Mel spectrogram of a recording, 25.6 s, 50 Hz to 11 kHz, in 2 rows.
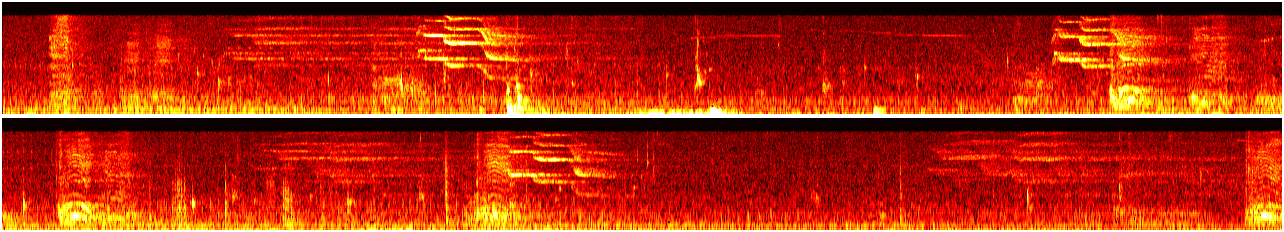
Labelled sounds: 2.2	3.1	killer whale, southern Alaska resident, 1.1 to 8.0 kHz
4.1	5.1	killer whale, southern Alaska resident, 0.92 to 8.0 kHz
10.5	11.6	killer whale, southern Alaska resident, 1.3 to 8.0 kHz
15.4	16.3	killer whale, southern Alaska resident, 2.7 to 8.0 kHz
17.8	19.0	killer whale, southern Alaska resident, 1.0 to 8.0 kHz
22.2	23.4	killer whale, southern Alaska resident, 1.4 to 8.0 kHz

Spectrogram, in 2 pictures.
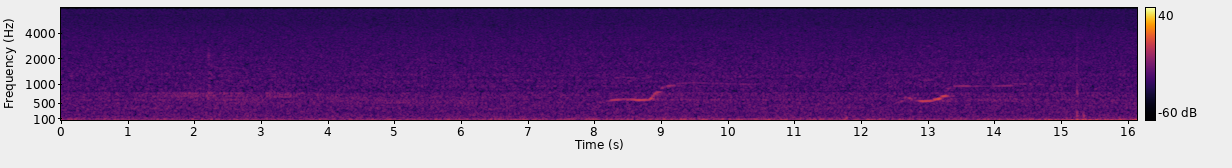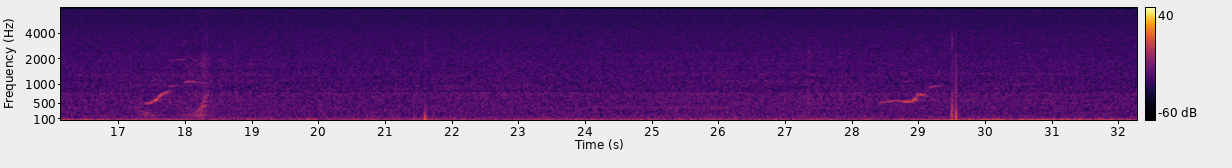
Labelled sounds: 8.9	9.3	humpback whale, 0.80 to 1.0 kHz
13.4	13.7	humpback whale, 0.90 to 0.99 kHz
17.8	18.1	humpback whale, 1.9 to 2.0 kHz
29.1	29.4	humpback whale, 0.80 to 1.0 kHz

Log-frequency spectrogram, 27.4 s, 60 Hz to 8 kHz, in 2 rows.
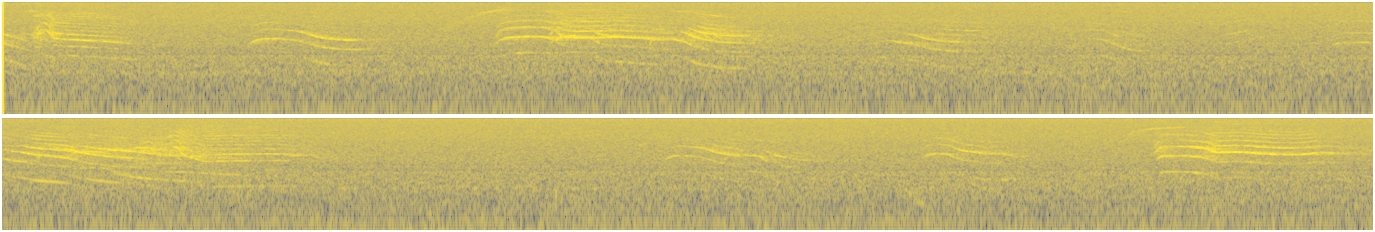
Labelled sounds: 0.0	1.3	killer whale, Bigg's (transient), 1.0 to 5.1 kHz
2.5	3.6	killer whale, Bigg's (transient), 0.93 to 3.3 kHz
4.8	7.5	killer whale, Bigg's (transient), 0.96 to 5.9 kHz
8.8	9.8	killer whale, Bigg's (transient), 0.96 to 2.4 kHz
10.9	12.5	killer whale, Bigg's (transient), 0.90 to 2.3 kHz
13.4	16.8	killer whale, Bigg's (transient), 1.1 to 5.0 kHz
20.4	21.8	killer whale, Bigg's (transient), 1.2 to 2.4 kHz
22.9	24.0	killer whale, Bigg's (transient), 1.2 to 2.6 kHz
25.1	26.9	killer whale, Bigg's (transient), 1.1 to 5.4 kHz

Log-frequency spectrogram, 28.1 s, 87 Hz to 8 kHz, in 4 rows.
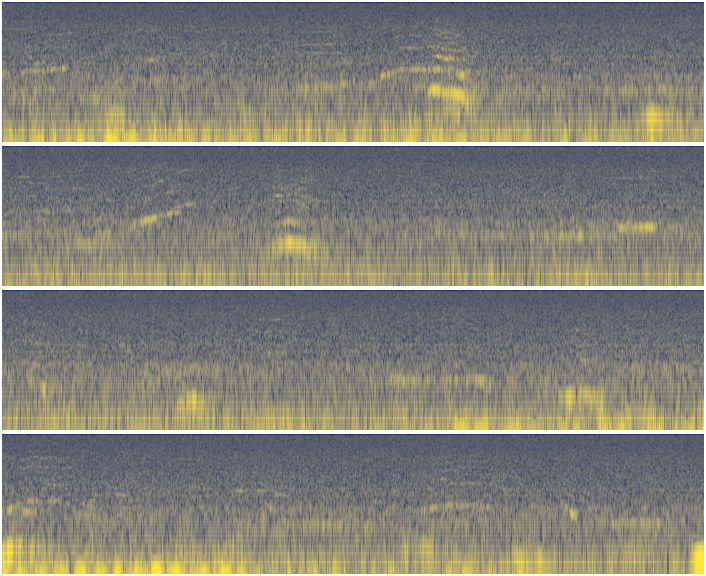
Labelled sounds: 0.2	0.7	humpback whale, 0.80 to 0.99 kHz
3.8	4.6	humpback whale, 0.80 to 1.4 kHz
8.5	8.8	humpback whale, 0.80 to 0.99 kHz
16.6	16.9	humpback whale, 3.0 to 3.2 kHz
21.2	21.8	humpback whale, 0.80 to 1.7 kHz
25.5	25.8	humpback whale, 0.80 to 0.86 kHz

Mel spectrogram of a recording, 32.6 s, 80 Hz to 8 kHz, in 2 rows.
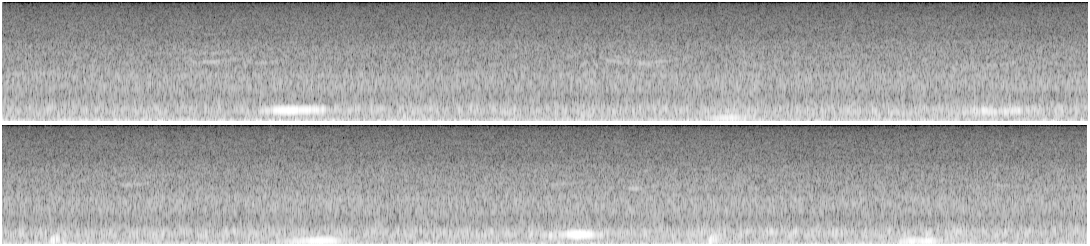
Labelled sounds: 2.9	3.2	killer whale, Bigg's (transient), 2.1 to 2.2 kHz
3.8	4.7	humpback whale, 0.30 to 0.42 kHz
18.0	18.4	killer whale, Bigg's (transient), 1.7 to 1.8 kHz
20.8	21.3	humpback whale, 0.19 to 0.21 kHz
24.6	25.2	humpback whale, 0.28 to 0.38 kHz

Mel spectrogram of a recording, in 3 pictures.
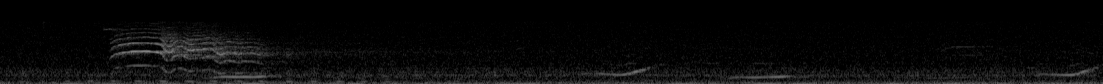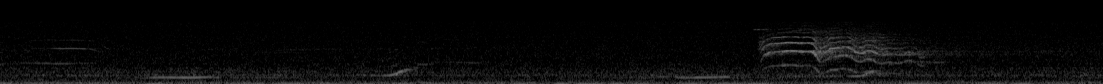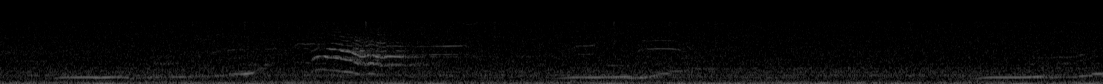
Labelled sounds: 1.1	2.8	killer whale, Bigg's (transient), 0.80 to 5.4 kHz
9.4	9.8	killer whale, Bigg's (transient), 1.9 to 2.3 kHz
11.2	12.1	killer whale, Bigg's (transient), 0.93 to 3.2 kHz
15.2	15.9	killer whale, Bigg's (transient), 0.90 to 1.1 kHz
18.6	20.2	killer whale, Bigg's (transient), 0.80 to 4.7 kHz
25.0	26.8	killer whale, Bigg's (transient), 0.83 to 2.7 kHz
27.8	28.9	killer whale, Bigg's (transient), 1.9 to 3.1 kHz
32.6	33.0	killer whale, Bigg's (transient), 1.3 to 1.6 kHz

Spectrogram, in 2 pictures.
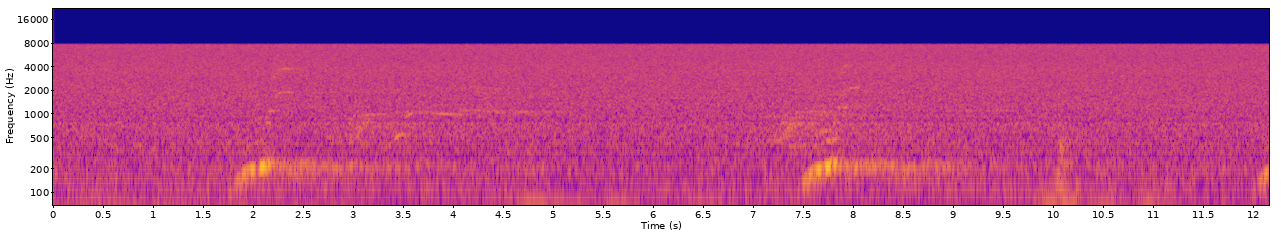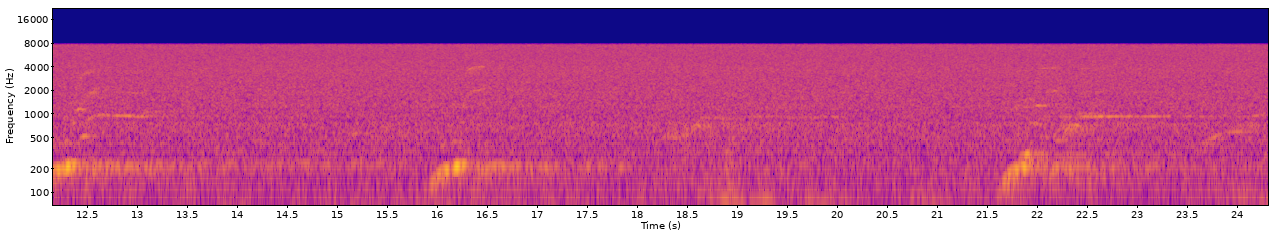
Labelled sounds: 3.1	4.3	humpback whale, 0.93 to 1.2 kHz
12.5	13.1	humpback whale, 0.83 to 1.0 kHz
22.4	22.9	humpback whale, 0.86 to 1.1 kHz

